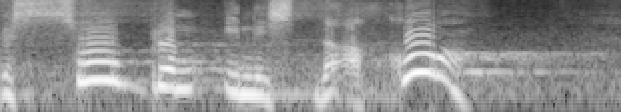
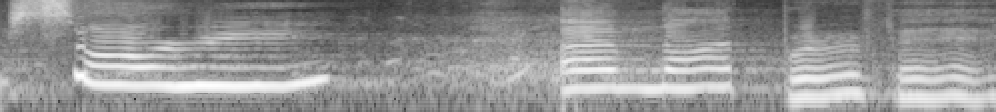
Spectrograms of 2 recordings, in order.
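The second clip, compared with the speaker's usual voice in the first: lightly voiced wife, slowed; wife's tender apology; much slower than usual. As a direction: play the wife relenting gently. Wife turns and answers.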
